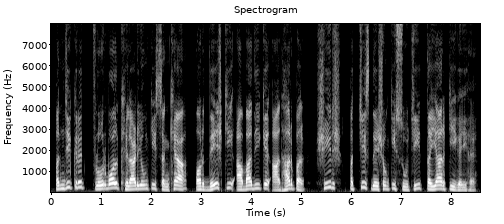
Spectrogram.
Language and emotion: Hindi, neutral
